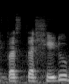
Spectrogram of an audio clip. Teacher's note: fastashhidu bermaksud tidak boleh kita sebut hamzatul wasal dekat sini. Kalau tuan-tuan dan puan-puan perasan, di sini ada kita panggil hamzah wasal.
